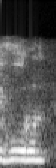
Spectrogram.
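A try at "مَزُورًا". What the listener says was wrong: मीम की आवाज नहीं आई बीच में. मीम की आवाज लाजमी आनी चाहिए.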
